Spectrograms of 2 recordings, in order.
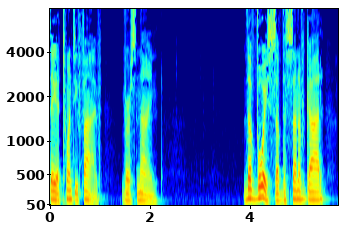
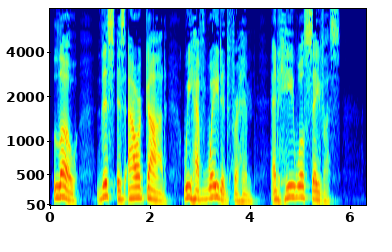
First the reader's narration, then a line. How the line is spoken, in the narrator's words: the voices of the saints exclaiming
